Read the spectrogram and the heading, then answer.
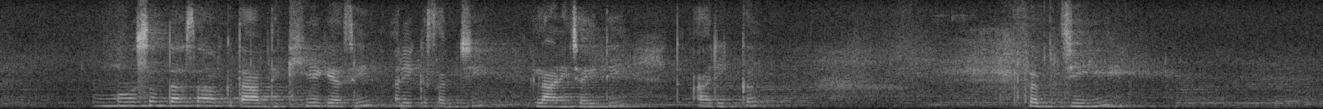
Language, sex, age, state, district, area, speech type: Dogri, female, 18-30, Jammu and Kashmir, Kathua, rural, spontaneous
